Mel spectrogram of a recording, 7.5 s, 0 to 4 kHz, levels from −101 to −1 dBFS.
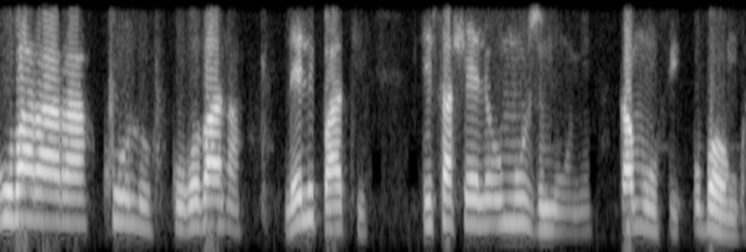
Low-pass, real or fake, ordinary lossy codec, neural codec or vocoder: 3.6 kHz; real; none; none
